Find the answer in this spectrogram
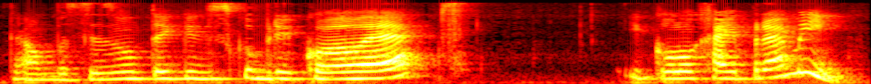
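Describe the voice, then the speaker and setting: A woman's voice: a little high, normal speed, lo-fi sound. A woman teacher talking children through a worksheet in a remote class, patient and sing-song when she reads the rhymes aloud.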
